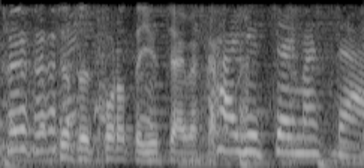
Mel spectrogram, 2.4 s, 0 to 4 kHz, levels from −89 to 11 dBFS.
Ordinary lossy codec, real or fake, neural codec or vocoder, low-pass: none; real; none; 3.6 kHz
